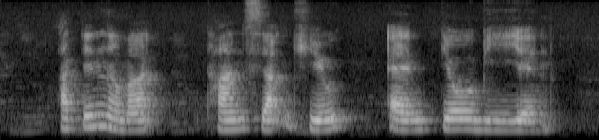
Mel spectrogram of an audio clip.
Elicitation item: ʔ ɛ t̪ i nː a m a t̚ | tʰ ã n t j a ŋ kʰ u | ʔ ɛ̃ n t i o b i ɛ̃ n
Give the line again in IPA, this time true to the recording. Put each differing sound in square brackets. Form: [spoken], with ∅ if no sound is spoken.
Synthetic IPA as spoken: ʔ [a] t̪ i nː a m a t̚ | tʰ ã n [s] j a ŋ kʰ u | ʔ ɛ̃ n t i o b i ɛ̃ n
